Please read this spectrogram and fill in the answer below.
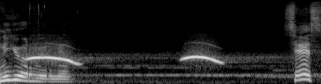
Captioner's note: whistling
